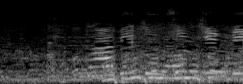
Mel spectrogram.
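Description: A boy's high-pitched voice speaking loudly, starting about a second in.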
